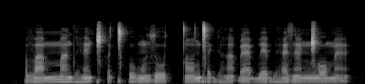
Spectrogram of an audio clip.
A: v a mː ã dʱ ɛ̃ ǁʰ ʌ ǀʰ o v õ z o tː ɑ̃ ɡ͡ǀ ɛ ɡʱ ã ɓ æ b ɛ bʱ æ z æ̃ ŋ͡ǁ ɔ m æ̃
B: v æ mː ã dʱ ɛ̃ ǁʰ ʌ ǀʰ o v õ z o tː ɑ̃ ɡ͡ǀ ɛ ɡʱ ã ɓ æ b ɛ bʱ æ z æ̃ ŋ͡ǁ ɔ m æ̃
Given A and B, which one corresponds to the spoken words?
A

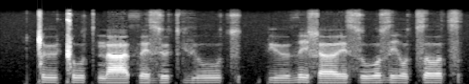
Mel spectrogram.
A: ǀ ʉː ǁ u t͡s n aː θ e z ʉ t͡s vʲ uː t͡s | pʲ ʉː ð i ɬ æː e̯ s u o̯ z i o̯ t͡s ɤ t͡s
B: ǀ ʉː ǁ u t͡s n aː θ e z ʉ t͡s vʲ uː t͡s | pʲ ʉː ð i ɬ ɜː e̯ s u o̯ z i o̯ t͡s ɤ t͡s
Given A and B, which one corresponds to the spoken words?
B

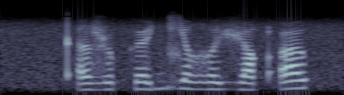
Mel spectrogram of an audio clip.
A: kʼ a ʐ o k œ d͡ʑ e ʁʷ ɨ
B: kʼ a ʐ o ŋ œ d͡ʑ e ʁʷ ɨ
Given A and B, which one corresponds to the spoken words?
A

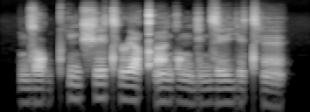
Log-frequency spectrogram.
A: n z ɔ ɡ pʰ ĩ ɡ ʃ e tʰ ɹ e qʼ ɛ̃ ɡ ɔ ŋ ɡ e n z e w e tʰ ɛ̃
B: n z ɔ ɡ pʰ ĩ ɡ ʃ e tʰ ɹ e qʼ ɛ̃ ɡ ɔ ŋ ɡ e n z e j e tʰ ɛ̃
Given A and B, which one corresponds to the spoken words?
B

